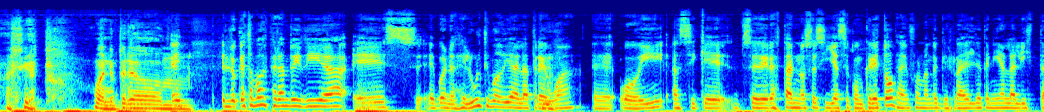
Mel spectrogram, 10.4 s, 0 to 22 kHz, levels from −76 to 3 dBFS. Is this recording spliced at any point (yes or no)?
yes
